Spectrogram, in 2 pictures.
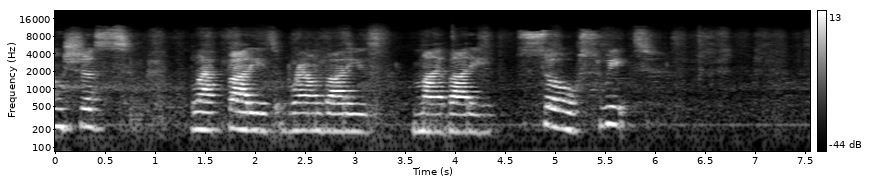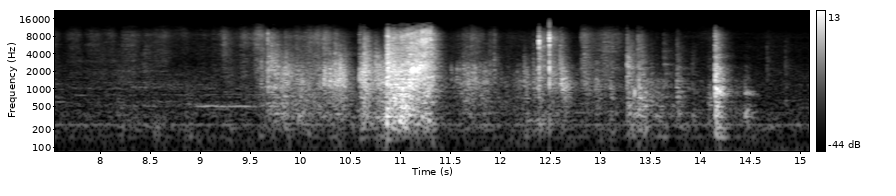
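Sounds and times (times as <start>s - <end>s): paper sheet rustling and sliding: 6.2s - 13.7s.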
